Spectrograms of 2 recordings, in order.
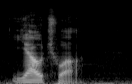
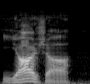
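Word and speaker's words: Yautja: for a long time yauchwa now you can also say yaja where the letter j is pronounced like a letter y and the letter t is silent there's also jajja where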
